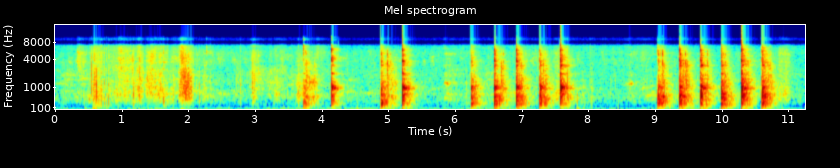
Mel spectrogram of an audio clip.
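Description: Repeated hammer strikes driving a nail into plaster in uneven bursts, some quick runs of blows and some single knocks, sharp and close with short pauses between.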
